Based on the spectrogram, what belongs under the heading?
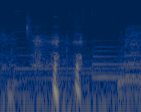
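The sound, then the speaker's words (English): A small dog shuffles about, making two quick, soft thumps in close succession against a quiet background. “His little doggy.”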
